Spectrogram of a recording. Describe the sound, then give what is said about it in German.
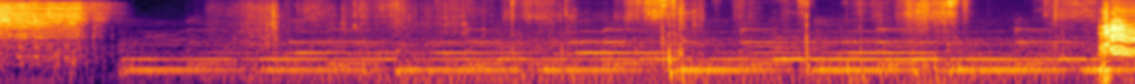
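A sharp, breathy snake hiss opens, then gives way to a plucky melodic jingle, with a second short hiss bursting in right at the end. “Heute mit sich heranschleichenden Zungenkünstlern, den Schlangen.”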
